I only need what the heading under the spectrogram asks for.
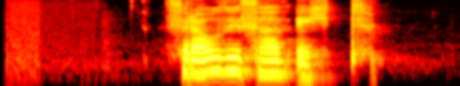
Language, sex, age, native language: Icelandic, female, 40-49, Icelandic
